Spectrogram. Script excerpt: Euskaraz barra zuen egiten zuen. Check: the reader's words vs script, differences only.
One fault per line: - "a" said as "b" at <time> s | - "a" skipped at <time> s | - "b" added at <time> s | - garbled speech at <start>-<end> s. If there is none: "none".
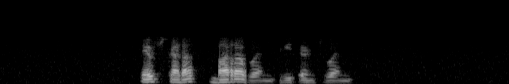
none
